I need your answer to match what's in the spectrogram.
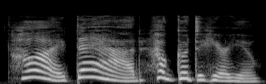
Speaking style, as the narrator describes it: Nancy said happily

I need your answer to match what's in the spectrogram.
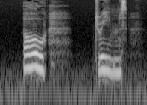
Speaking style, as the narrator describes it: sighed Anne

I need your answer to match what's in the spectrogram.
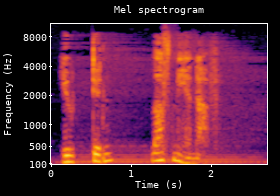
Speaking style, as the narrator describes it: he said softly

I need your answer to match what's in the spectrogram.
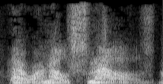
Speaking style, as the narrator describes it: barked Tuck, his alarm now ringing furiously

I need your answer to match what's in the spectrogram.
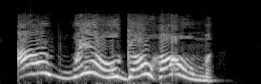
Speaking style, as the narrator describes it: cried, tears running down her cheeks

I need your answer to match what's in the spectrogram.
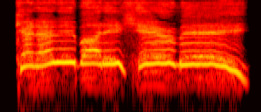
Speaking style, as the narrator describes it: I screamed

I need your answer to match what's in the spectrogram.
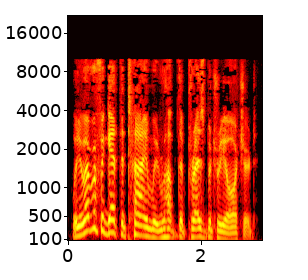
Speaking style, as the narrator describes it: laughed

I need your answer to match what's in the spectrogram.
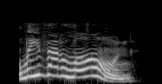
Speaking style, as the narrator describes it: Ada cried out, her eyes blazing

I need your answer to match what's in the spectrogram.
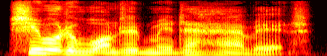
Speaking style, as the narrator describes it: Esme said quickly

